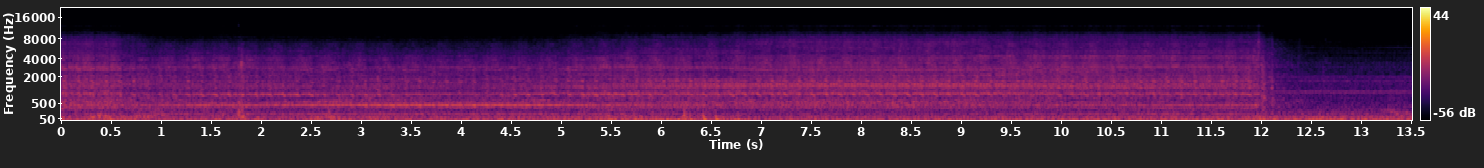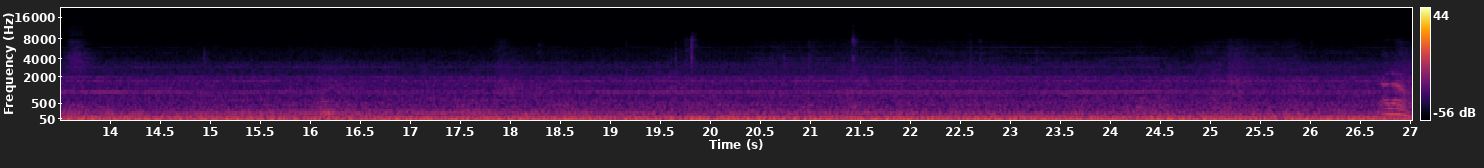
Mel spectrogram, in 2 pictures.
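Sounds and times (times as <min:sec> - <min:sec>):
starter motor cranking engine: 0:00.0 - 0:12.3.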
